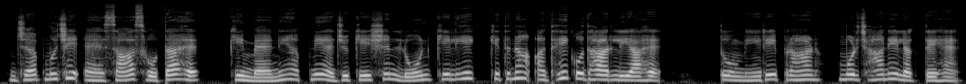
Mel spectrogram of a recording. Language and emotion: Hindi, sad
